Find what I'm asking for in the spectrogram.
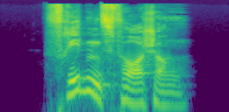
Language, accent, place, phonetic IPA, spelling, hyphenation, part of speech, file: German, Germany, Berlin, [ˈfʀiːdn̩sfɔrʃʊŋ], Friedensforschung, Frie‧dens‧for‧schung, noun, De-Friedensforschung.ogg
- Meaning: peace research, peace and conflict studies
